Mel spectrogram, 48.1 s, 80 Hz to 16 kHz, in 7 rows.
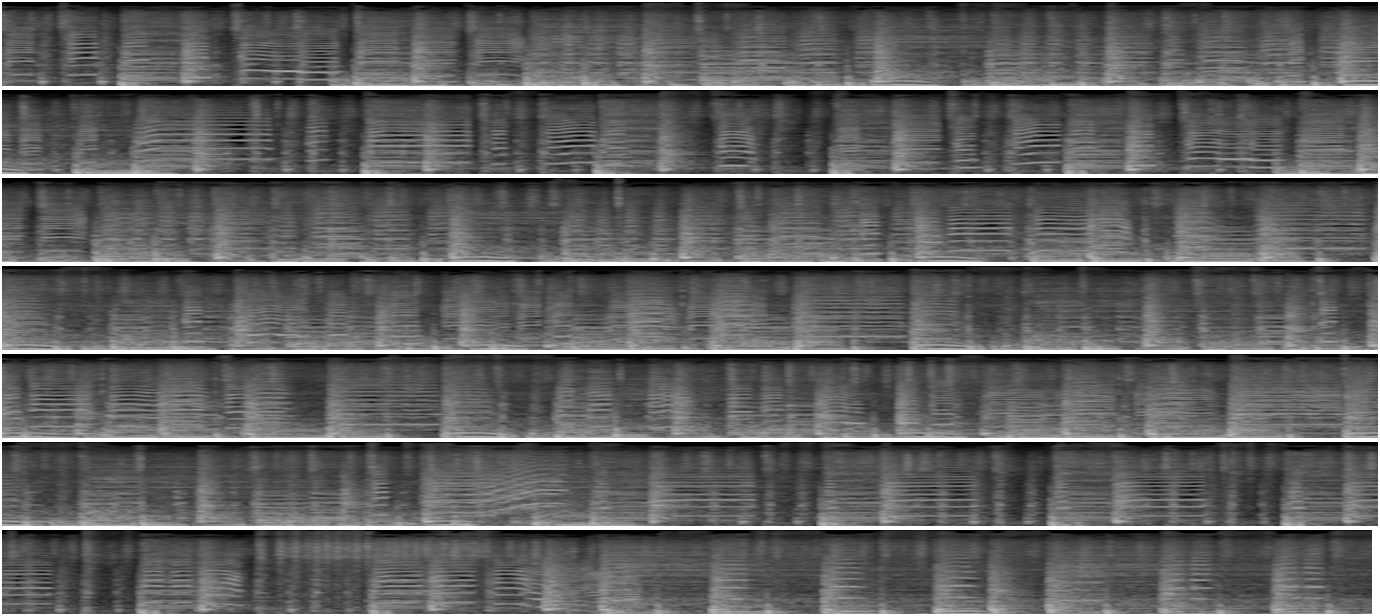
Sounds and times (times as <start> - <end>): Music: 0.0 - 48.1.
